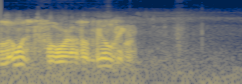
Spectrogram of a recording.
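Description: A robotic voice speaks through a small radio speaker.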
